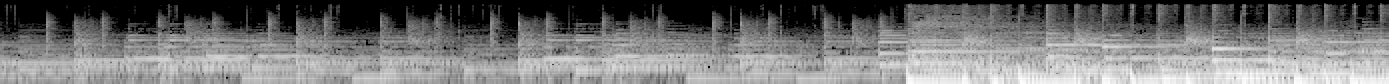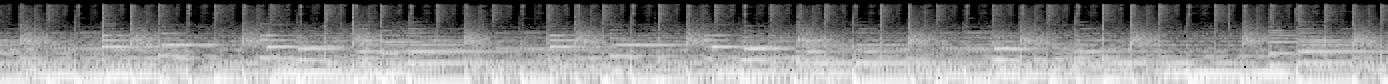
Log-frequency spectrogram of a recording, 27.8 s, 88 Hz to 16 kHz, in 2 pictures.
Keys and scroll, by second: 6.1 shift+Return, 6.6 Return, 11.4 Down, 14.6 super+t, 15.2 shift+super+t, 16.7 shift+Return, 17.2 Up, 17.4 z, 20.9 super+[, 22.7 b.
